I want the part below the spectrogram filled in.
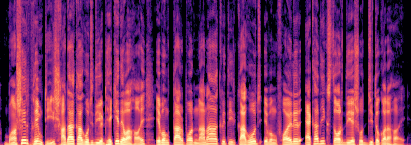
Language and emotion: Bengali, neutral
